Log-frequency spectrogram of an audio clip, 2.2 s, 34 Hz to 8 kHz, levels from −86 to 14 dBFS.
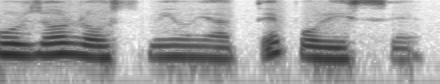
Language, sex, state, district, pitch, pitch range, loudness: Assamese, female, Assam, Kamrup Metropolitan, 200 Hz, 185-230 Hz, -14 LUFS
